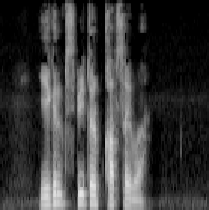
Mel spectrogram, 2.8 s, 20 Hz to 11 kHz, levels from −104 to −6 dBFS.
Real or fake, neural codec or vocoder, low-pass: real; none; 9.9 kHz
